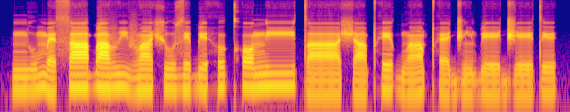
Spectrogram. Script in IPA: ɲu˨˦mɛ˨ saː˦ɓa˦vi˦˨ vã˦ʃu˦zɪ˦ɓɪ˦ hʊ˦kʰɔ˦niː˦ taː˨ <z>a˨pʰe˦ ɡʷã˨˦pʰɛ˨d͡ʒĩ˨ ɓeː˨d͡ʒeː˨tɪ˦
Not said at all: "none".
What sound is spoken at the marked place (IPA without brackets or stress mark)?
ʃ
